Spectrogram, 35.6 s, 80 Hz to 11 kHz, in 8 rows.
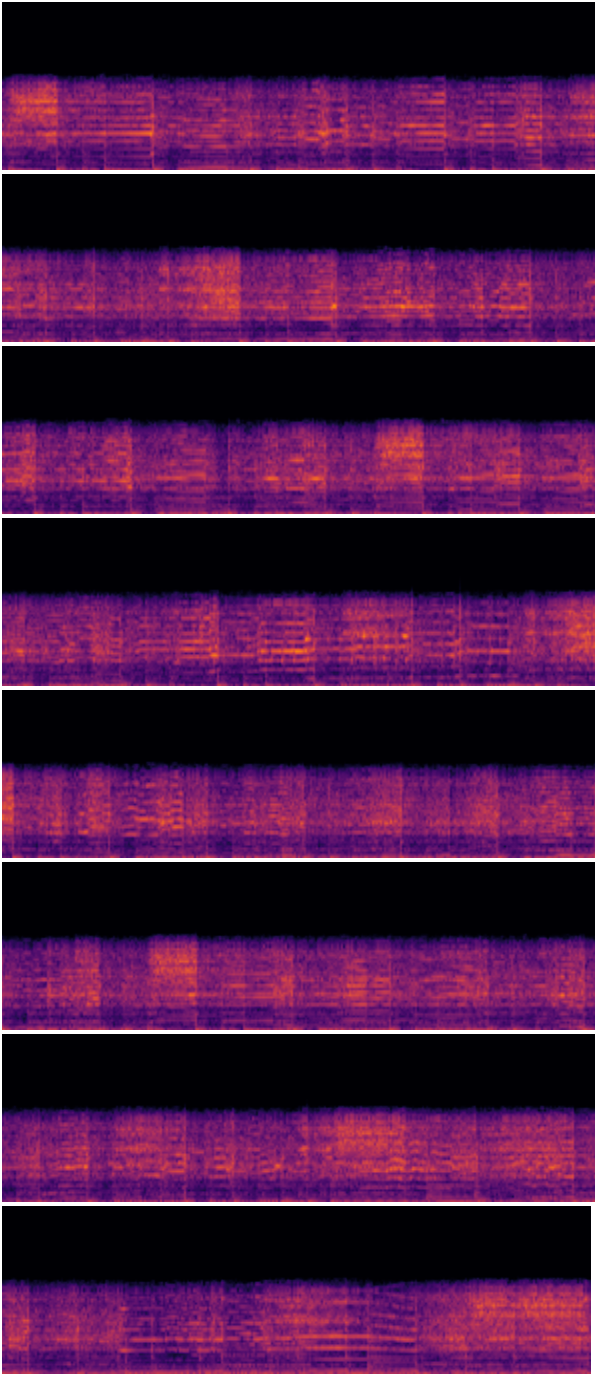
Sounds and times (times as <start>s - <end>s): Drum machine: 0.0s - 35.5s
Guitar: 0.0s - 35.5s.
